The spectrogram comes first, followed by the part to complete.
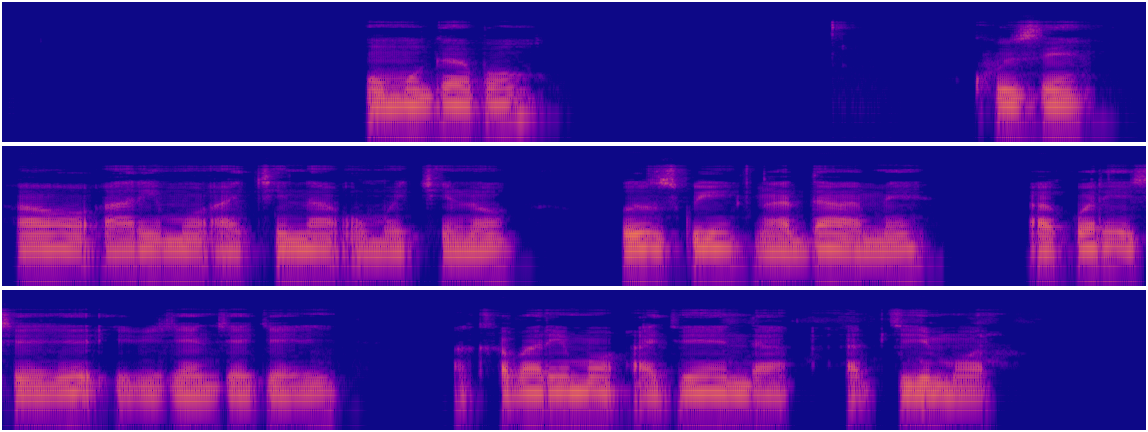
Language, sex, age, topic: Kinyarwanda, male, 18-24, health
